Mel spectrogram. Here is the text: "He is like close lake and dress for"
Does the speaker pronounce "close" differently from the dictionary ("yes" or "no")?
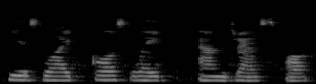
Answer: yes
